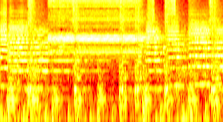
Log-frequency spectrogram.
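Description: Pep band playing a brass tune: tuba bass notes in a steady rhythm under trumpets and clarinets. About a second in, a loud high held tone comes in on top for about two seconds.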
